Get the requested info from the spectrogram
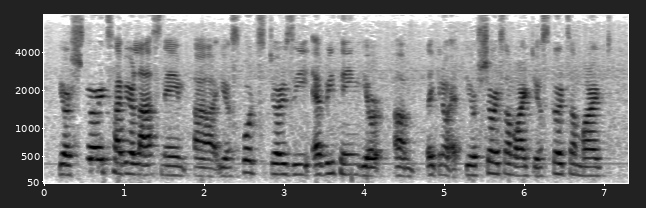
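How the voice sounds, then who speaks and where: Noticeable background noise sits behind a woman with a fairly low pitch who talks at a moderate pace with hardly any pauses. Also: fairly even intonation. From India. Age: 30s. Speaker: UN candidate and auditor. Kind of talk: interview. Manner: many fillers.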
